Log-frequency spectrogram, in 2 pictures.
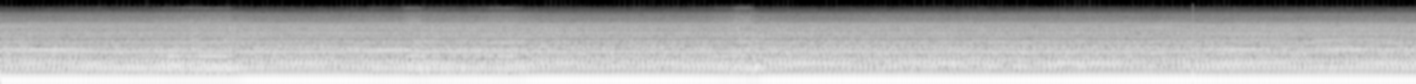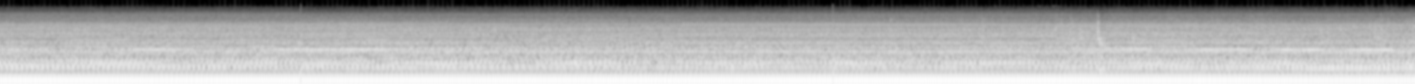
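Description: Diesel engine of a compact track loader running steadily.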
